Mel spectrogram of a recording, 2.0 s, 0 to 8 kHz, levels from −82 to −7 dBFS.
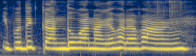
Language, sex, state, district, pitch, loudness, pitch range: Chakma, female, Tripura, Dhalai, 290 Hz, -11 LUFS, 280-300 Hz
